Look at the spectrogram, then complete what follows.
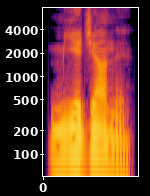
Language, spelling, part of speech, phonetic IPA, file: Polish, miedziany, adjective, [mʲjɛ̇ˈd͡ʑãnɨ], Pl-miedziany.ogg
